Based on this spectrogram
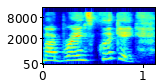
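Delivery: acted earnest, solemn manner. Speaker recounting standing in front of dad, retelling being dead serious. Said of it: "like dead serious".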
